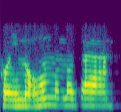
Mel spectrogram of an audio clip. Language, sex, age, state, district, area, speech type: Manipuri, female, 60+, Manipur, Kangpokpi, urban, conversation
